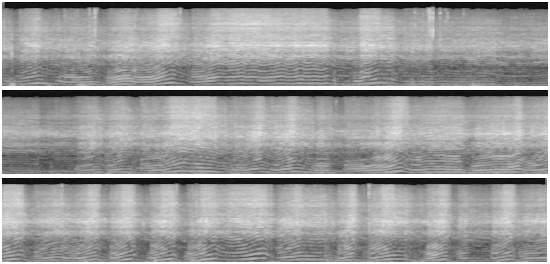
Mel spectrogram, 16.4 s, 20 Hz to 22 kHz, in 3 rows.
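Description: Husaberg TE125 two-stroke enduro motorcycle engine revving hard up and down as it is ridden, its pitch rising and falling every second or so with throttle and gear changes. It eases off briefly about a quarter of the way in, then picks up again.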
